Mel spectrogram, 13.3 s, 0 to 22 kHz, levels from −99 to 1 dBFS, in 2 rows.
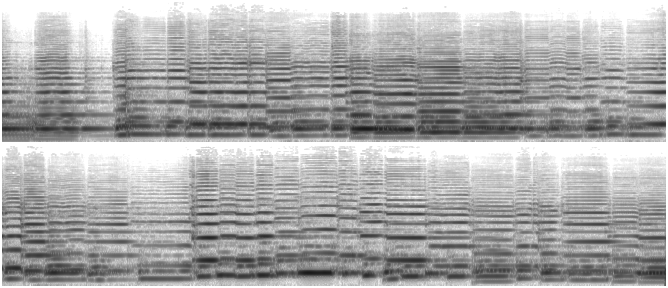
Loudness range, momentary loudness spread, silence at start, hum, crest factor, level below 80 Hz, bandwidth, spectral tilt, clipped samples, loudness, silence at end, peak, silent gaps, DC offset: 4 LU; 13 LU; 0 s; none; 18 dB; -68 dBFS; 13 kHz; -3 dB/octave; under 0.1%; -21 LUFS; 0 s; -4 dBFS; none; under 0.1%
